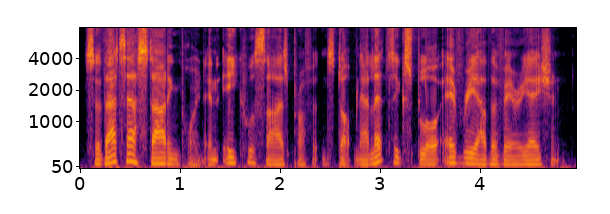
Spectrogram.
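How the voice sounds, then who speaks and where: The speaker is an Australian man coaching a trading lesson on screen recording, stepping through numbers while his voice fades. It's a low, somewhat bright voice delivered fairly quickly, with no room sound.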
